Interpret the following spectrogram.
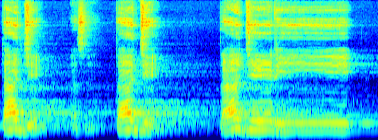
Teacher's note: تجری جیم میں بھی آواز ٹکرائے گی، ڈبل آواز نکلے گی جیم کی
